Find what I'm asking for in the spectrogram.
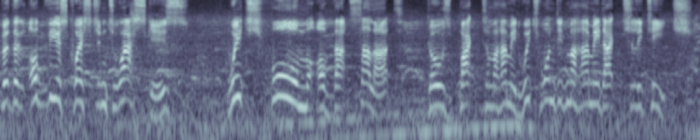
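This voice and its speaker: This man, a street debater, speaks a little slowly in a high-pitched voice while arguing religion outdoors in a busy public park. He stays insistent and repeats himself often, as crowd chatter fills the background.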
